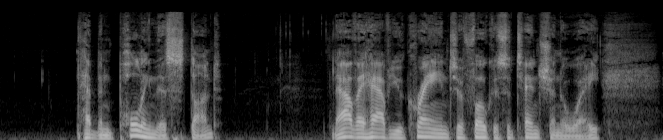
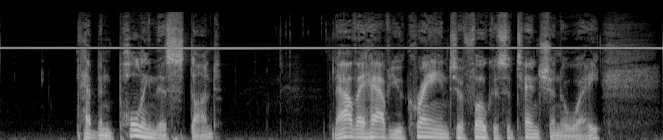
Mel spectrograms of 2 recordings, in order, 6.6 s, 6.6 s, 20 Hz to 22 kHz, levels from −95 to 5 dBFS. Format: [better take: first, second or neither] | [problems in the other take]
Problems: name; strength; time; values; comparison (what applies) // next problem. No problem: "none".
first | high-pitched whine; loud; throughout; 5.5 kHz, 7 dB below the speech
